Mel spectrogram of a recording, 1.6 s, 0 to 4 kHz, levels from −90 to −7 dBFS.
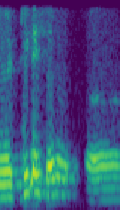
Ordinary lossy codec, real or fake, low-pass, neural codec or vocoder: none; real; 3.6 kHz; none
